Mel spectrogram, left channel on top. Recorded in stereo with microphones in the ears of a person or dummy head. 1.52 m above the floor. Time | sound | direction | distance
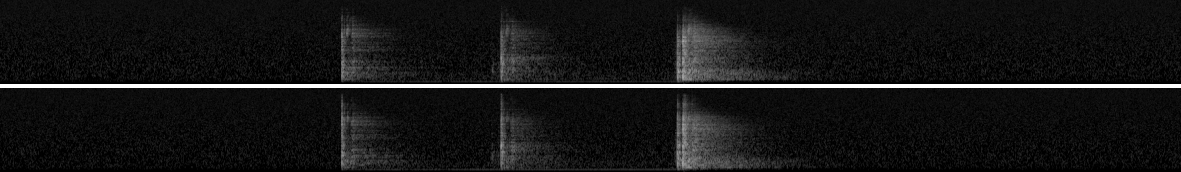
3.4 | a drawer | 5° right (ahead or behind) | 0.7 m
